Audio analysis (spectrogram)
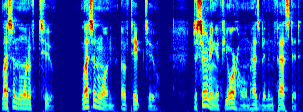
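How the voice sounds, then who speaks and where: A man's voice: on the low side, lively intonation, measured pace. A man voicing an impersonal instructional warning tape in a horror story, formal and clinical.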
